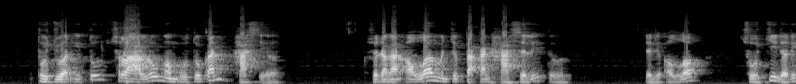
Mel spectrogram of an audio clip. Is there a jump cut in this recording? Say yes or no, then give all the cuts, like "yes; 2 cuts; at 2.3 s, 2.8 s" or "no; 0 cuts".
no; 0 cuts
